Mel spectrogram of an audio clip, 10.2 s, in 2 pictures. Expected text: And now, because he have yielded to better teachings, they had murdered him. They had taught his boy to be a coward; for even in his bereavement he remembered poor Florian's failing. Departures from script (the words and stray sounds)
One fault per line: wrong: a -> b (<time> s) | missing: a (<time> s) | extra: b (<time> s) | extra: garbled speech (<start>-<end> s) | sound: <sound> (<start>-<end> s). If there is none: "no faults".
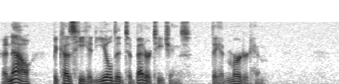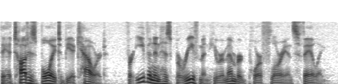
wrong: have -> had (1.3 s)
